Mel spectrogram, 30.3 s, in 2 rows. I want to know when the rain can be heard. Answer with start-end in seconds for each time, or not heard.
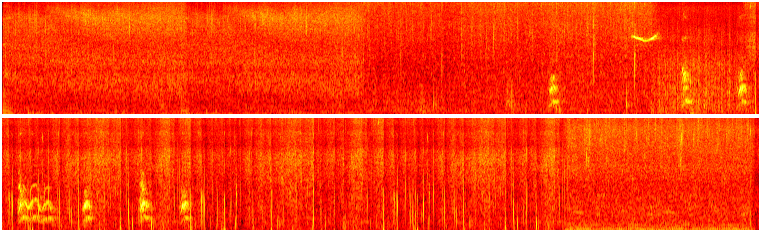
0.0-30.2.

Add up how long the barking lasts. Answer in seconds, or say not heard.
8 s.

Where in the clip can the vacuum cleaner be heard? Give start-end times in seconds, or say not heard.
not heard.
